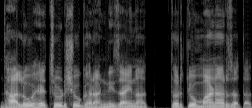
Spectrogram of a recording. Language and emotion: Goan Konkani, neutral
